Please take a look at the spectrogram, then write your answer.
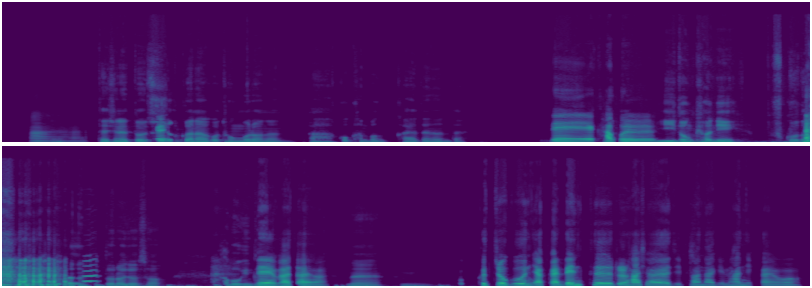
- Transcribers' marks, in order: distorted speech; unintelligible speech; laugh
- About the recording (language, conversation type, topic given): Korean, podcast, 처음 혼자 여행했을 때 어땠나요?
